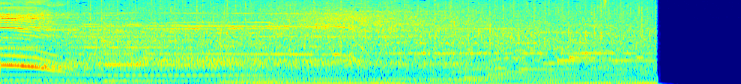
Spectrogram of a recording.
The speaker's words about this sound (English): America, would you clap your hands for my new African brother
